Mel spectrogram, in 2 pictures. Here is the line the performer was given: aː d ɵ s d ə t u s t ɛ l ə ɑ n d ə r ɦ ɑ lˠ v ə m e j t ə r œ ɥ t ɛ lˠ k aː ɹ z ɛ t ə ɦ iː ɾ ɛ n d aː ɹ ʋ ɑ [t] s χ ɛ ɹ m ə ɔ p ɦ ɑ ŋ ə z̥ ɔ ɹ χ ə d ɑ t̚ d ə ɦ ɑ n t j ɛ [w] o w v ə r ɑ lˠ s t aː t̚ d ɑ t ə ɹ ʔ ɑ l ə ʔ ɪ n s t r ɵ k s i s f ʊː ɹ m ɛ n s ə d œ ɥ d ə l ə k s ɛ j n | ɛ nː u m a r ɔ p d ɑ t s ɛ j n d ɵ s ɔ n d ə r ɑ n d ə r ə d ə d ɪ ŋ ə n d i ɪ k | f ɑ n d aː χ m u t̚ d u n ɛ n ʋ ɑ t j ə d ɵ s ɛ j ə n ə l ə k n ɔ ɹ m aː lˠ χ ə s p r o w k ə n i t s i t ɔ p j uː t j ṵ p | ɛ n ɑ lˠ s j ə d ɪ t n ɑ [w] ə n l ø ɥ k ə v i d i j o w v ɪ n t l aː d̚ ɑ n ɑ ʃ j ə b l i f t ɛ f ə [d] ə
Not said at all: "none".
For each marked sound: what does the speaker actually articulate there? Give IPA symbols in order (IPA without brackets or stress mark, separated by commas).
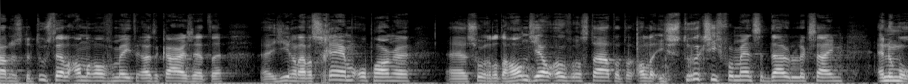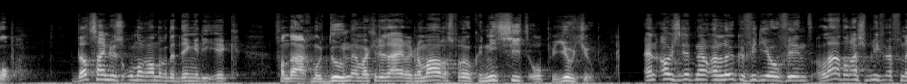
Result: t, w, w, n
